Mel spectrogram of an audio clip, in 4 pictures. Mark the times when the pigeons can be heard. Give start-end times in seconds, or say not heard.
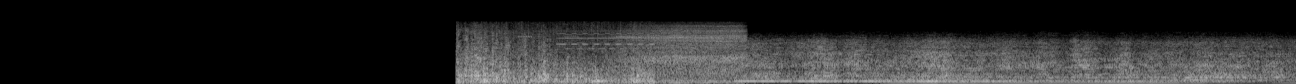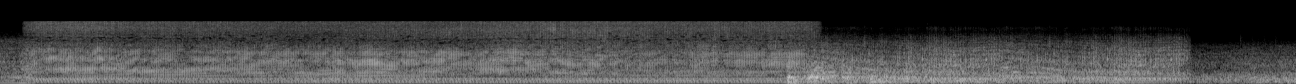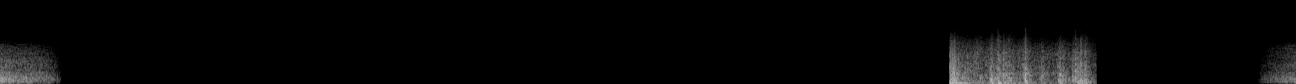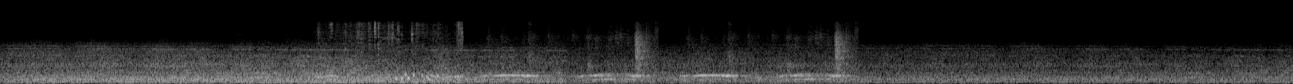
42.0-47.5.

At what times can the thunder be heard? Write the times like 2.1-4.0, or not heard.
4.5-6.5, 20.8-24.2, 35.4-36.9.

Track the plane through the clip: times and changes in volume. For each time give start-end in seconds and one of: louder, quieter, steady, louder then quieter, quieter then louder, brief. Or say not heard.
6.0-26.5 steady
38.5-51.7 quieter.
